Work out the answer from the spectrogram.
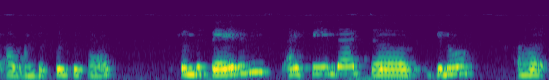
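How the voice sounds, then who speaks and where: A woman's voice: a little high, narrow, tinny audio. A woman speaking as an educator in a podcast discussion, reflective and earnest, over thin call audio. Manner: passionate, reflective. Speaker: educator, panelist.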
